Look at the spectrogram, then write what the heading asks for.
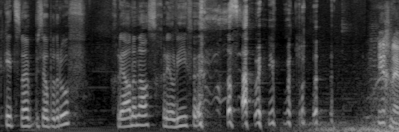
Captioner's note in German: Lachend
